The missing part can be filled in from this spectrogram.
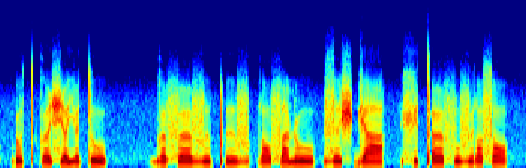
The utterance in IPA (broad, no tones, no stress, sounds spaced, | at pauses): ɽ u t k œ ɕ œ j ʏ t u | ɡ œ f œ v ɨ pʼ ɨ v | ɾ ɔ f a ɳ u | z ɨ ʃ ɡʲ a | xʲ ɨ tʼ œ f u v ʉ ɾ ɔ s ɔ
